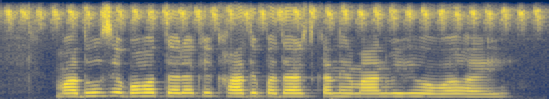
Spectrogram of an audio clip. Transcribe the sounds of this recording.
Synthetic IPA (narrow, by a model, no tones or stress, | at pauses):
məd̪ʱusebəɦʊt̪ːəɾəɦkekʰad̪pəd̪aɾt̪ʰkanɪɾmaːnbʱiɦobəɦəj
